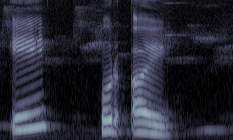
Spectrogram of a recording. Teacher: ए और अ इनका उच्चारण स्थान कंठ तालू दोनों से होता है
